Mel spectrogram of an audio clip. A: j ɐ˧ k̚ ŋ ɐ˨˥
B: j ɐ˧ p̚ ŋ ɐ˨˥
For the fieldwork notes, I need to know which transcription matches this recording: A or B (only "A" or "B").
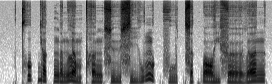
A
